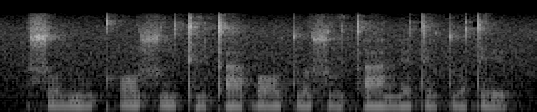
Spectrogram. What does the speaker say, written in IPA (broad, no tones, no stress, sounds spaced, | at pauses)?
s o n u kʰ ɔ sʷ i tʼ i tʼ a ɓ ɔ tʷ a sʷ ɘ tʼ a n ɛ t e tʷ ɐ t e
